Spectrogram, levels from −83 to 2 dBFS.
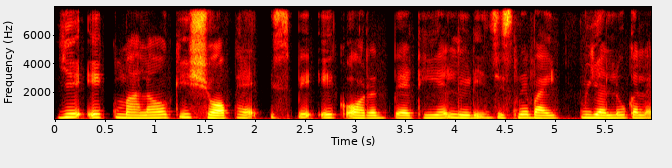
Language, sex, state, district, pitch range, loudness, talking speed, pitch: Hindi, female, Delhi, New Delhi, 185-210 Hz, -19 LUFS, 180 wpm, 195 Hz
